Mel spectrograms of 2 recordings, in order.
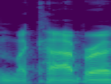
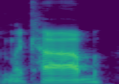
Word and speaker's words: macabre: When I first started the channel, I pronounced it macabre because that's how I thought you pronounced it. Turns out the R and E are kind of silent, so it's macabre.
